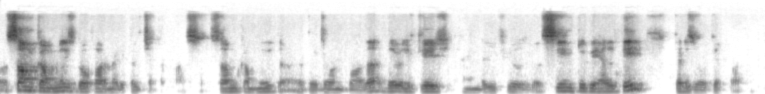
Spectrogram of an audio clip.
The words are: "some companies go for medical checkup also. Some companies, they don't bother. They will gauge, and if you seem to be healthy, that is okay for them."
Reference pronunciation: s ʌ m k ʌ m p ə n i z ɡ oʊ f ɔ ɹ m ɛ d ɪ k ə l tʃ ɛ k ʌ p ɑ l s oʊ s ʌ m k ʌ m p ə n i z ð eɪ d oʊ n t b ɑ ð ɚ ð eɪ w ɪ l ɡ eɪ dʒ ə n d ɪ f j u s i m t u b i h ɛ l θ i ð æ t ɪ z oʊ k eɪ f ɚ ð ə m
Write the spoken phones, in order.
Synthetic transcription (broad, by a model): s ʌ m k ʌ m p ə n i z ɡ oʊ f ɔ ɹ m ɛ d ɪ k ə l tʃ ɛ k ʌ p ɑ s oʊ s ʌ m k ʌ m p ə n i z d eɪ d oʊ n t b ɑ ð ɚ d eɪ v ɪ l ɡ eɪ dʒ ə n d ɪ f j u s i m t u b i h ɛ l t i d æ t ɪ z oʊ k eɪ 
